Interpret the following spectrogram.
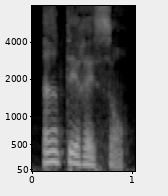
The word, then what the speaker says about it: intéressant: Double S, same thing here. S, strong, and it opens the pronunciation of your E. Intéressant. Final T not pronounced.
